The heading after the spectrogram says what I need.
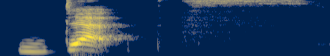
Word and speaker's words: depths: back in yeah okay so then you just bring your lips together for the P stick your tongue out for the th and pull it back in depths depths depth dep that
